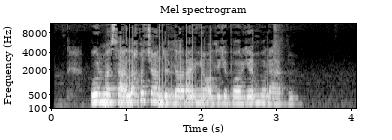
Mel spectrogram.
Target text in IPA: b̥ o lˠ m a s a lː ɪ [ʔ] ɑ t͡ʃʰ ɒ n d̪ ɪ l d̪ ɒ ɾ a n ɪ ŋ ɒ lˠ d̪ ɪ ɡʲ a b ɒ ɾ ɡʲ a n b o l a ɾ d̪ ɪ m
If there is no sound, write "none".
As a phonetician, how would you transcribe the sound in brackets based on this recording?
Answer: q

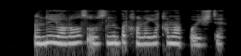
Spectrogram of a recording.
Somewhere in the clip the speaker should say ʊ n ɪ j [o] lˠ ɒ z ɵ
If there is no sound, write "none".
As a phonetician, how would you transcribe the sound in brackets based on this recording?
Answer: ɒ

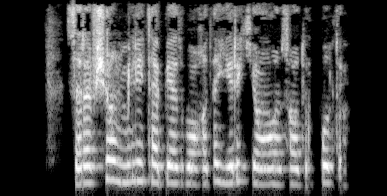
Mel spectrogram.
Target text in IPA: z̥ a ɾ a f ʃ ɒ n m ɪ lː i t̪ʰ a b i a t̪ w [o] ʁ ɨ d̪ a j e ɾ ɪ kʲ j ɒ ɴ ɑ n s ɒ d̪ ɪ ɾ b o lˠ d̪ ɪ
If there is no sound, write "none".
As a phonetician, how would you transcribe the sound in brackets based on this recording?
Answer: ɒ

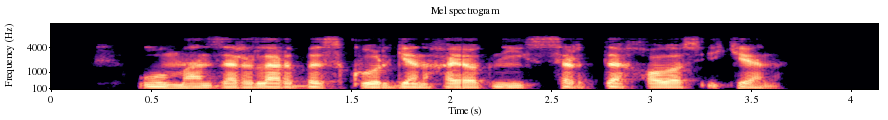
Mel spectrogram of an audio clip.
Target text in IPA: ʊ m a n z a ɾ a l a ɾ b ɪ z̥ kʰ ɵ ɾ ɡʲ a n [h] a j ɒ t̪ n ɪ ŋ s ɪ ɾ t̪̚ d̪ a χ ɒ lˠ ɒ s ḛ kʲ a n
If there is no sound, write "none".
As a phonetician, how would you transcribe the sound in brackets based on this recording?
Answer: h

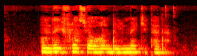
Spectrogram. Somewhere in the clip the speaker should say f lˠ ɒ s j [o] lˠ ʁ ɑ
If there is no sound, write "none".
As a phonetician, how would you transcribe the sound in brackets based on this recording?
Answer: ɒ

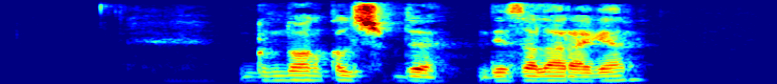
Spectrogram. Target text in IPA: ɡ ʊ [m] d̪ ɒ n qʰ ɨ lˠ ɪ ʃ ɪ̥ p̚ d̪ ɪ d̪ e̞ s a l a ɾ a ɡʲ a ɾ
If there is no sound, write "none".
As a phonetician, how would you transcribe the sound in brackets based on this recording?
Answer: m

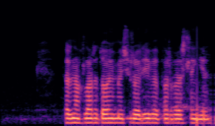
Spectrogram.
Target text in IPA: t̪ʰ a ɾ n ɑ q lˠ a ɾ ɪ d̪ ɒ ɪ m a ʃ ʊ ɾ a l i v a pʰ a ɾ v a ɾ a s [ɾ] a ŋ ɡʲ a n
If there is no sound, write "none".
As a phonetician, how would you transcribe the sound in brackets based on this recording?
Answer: l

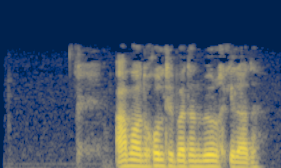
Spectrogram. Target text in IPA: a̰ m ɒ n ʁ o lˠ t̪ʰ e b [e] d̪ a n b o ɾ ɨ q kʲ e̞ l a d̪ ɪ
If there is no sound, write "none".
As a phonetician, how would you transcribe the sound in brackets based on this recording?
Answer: a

